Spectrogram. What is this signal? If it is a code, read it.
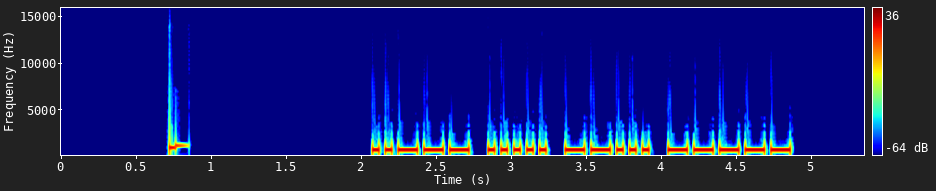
Morse code, heard as a keyed tone, about 28 wpm, 700 Hz. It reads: 2570
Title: Numbers - 4-Digit 28wpm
